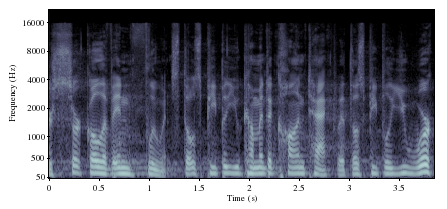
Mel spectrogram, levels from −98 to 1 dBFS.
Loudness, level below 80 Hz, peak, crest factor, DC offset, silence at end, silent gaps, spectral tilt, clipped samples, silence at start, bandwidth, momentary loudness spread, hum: -30 LUFS; -58 dBFS; -10 dBFS; 18 dB; under 0.1%; 0 s; none; -6 dB/octave; under 0.1%; 0 s; 16 kHz; 7 LU; none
